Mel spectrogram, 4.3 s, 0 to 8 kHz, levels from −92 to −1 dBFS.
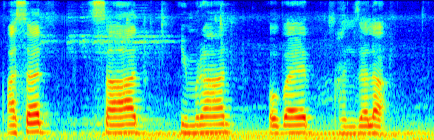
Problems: background sounds at intervals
